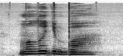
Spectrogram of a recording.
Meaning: threshing
- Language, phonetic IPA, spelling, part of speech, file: Ukrainian, [mɔɫɔdʲˈba], молотьба, noun, Uk-молотьба.ogg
